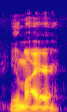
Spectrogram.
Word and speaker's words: Neumeier: How do you pronounce it? Neumeier.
